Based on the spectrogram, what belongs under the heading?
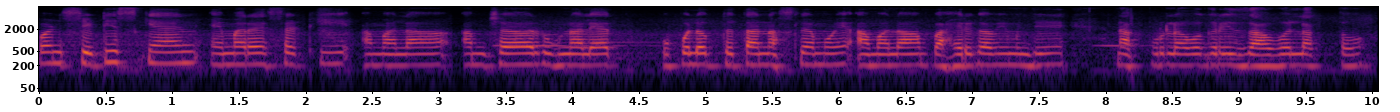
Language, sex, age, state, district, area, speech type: Marathi, female, 45-60, Maharashtra, Nagpur, urban, spontaneous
